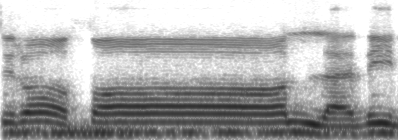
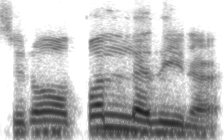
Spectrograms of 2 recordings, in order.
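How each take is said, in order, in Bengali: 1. ডাবল l-এর আগের স্বরটি টেনে দীর্ঘ করা হয়। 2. ডাবল l-এর আগের স্বরটি হ্রস্বই থাকে। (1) "এরকম এরকম বলি নাই" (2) "তাল্লাযিনা এখানে কোনো মাদ হচ্ছে না"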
